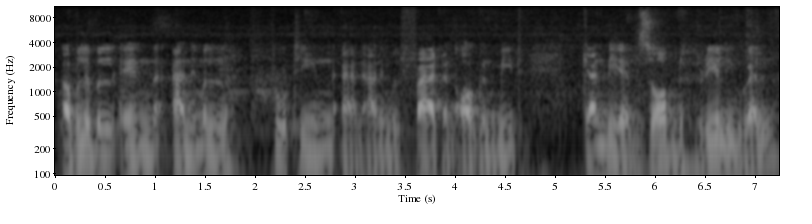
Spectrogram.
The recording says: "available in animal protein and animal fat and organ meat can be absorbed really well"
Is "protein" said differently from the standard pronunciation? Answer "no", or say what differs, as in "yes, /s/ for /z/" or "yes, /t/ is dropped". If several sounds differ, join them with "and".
no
